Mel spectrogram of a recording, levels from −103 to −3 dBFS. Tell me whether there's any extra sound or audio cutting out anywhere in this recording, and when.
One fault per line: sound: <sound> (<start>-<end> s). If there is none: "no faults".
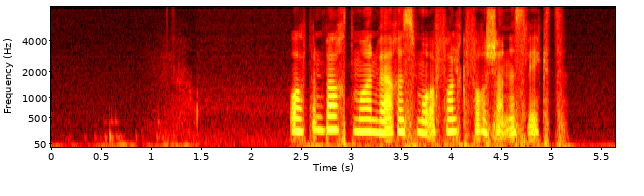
no faults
